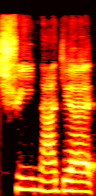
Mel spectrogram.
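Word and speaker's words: Shrinadja: You can find me on Instagram at Shri Nadia.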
